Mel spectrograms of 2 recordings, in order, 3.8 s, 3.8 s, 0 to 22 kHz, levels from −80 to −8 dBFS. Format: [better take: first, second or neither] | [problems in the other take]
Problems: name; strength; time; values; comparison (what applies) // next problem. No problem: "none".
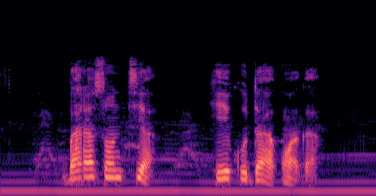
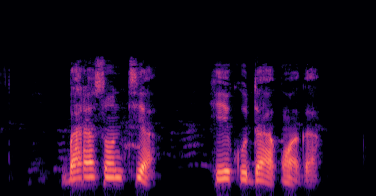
second | background sound (Musical instrument); 15 dB below the speech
